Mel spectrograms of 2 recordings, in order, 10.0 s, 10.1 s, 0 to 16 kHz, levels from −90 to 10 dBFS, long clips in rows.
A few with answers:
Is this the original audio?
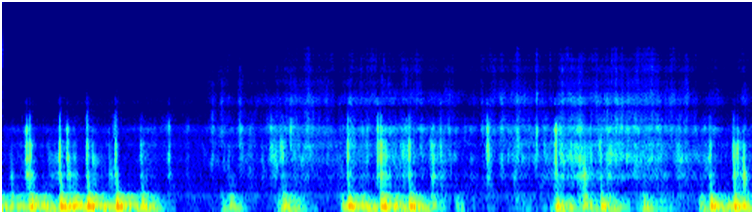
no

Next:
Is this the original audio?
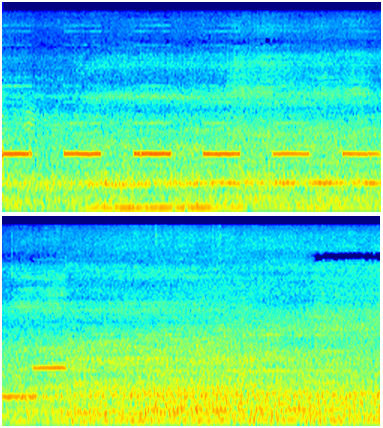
no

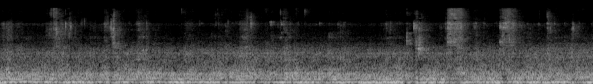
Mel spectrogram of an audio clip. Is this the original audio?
yes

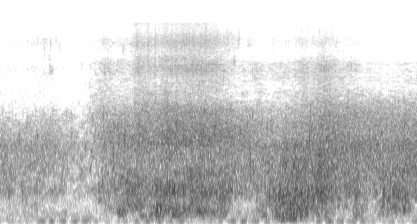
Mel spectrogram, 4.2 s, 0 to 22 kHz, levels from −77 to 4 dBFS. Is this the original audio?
yes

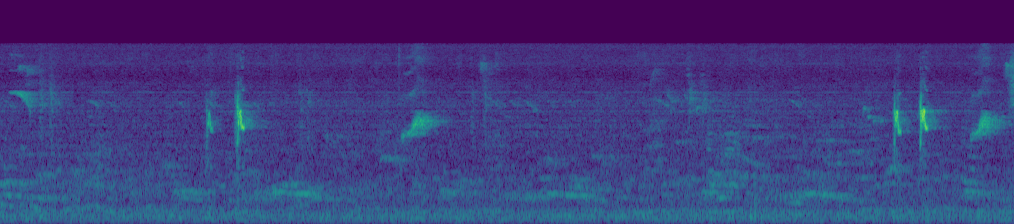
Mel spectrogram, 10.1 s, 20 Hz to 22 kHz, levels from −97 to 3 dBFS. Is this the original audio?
no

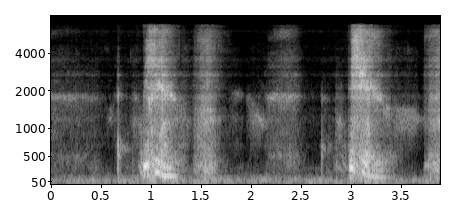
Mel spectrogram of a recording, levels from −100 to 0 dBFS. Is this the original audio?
no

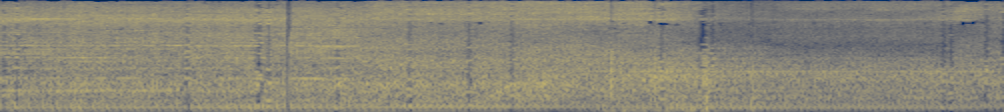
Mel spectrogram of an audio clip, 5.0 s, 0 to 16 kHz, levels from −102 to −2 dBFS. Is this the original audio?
yes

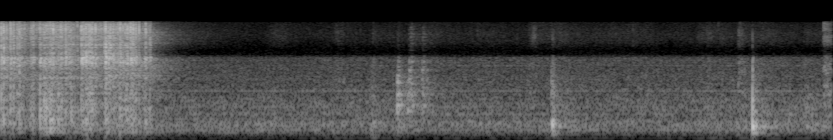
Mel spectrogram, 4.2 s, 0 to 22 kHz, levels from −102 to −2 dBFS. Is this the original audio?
yes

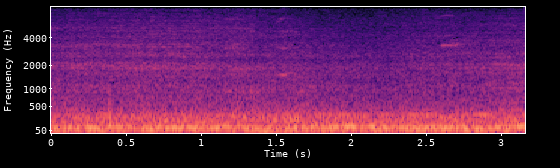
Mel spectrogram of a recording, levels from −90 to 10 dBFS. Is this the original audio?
yes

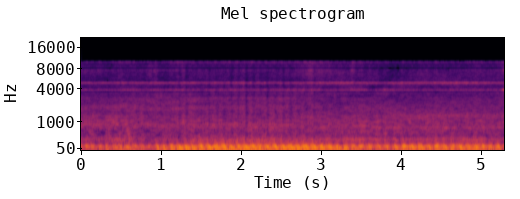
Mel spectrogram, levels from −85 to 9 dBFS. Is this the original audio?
no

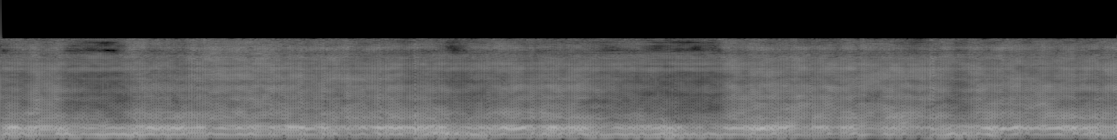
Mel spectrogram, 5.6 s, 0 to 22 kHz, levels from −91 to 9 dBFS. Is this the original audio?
no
